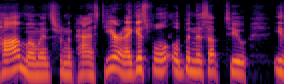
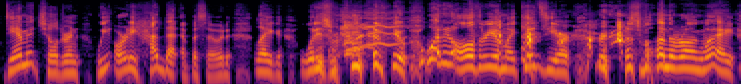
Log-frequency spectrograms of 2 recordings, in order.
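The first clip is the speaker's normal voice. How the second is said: mock exasperated teacher; 5 semitones higher, 6 dB louder than usual.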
